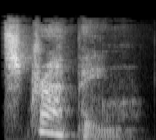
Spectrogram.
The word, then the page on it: strapping: British English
